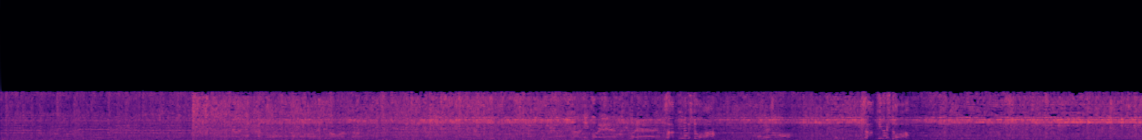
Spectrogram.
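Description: Floodwater rushes and roars loudly through the streets.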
